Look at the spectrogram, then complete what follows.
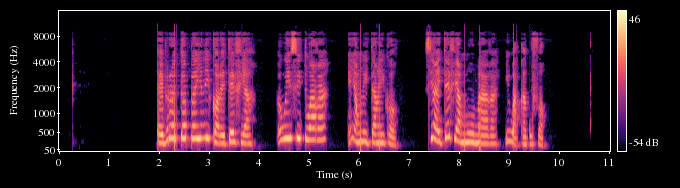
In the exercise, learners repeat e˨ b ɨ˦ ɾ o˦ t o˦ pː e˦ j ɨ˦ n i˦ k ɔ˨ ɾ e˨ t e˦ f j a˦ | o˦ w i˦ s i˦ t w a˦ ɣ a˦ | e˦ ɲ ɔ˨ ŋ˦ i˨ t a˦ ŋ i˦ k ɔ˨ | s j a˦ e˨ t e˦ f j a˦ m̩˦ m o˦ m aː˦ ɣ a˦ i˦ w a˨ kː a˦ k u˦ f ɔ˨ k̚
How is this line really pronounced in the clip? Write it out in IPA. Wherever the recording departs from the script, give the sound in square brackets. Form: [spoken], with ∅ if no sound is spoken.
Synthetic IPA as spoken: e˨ b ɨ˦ ɾ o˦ t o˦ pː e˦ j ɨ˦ n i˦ k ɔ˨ ɾ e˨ t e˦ f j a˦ | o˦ w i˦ s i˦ t w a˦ ɣ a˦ | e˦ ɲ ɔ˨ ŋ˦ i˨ t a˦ ŋ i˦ k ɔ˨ | s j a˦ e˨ t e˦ f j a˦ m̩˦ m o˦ m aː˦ ɣ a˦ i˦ w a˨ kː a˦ k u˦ f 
